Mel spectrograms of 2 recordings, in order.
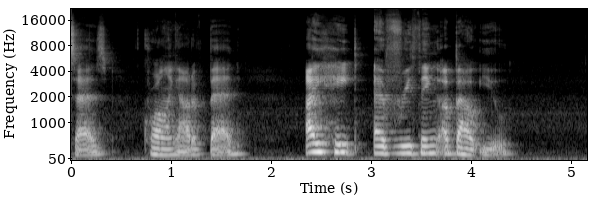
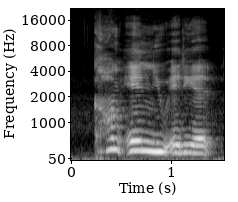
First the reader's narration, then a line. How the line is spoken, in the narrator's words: Spencer says, yawning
